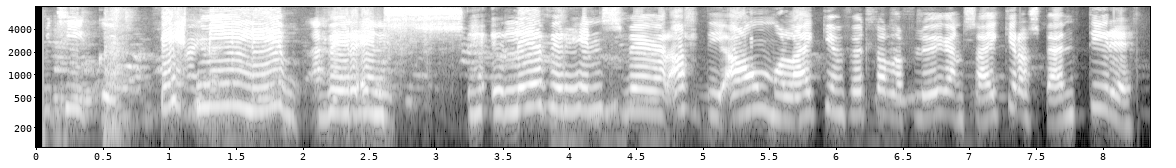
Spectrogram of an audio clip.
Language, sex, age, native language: Icelandic, female, 50-59, Icelandic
